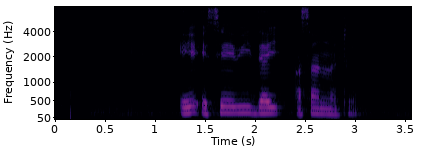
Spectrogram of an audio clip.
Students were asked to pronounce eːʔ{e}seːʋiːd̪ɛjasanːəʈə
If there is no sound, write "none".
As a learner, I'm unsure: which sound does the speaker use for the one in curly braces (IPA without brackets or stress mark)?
e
